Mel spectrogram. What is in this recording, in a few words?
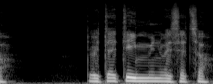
"dim", Welsh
